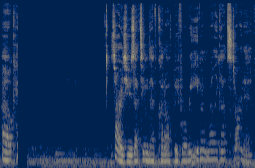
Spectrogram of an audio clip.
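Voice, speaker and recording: A woman with a hoarse voice giving a casual tarot card reading in a relaxed, chatty way, with plenty of fillers. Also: fairly low pitch, normal speed. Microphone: phone. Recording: echoey room, faint background hiss.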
